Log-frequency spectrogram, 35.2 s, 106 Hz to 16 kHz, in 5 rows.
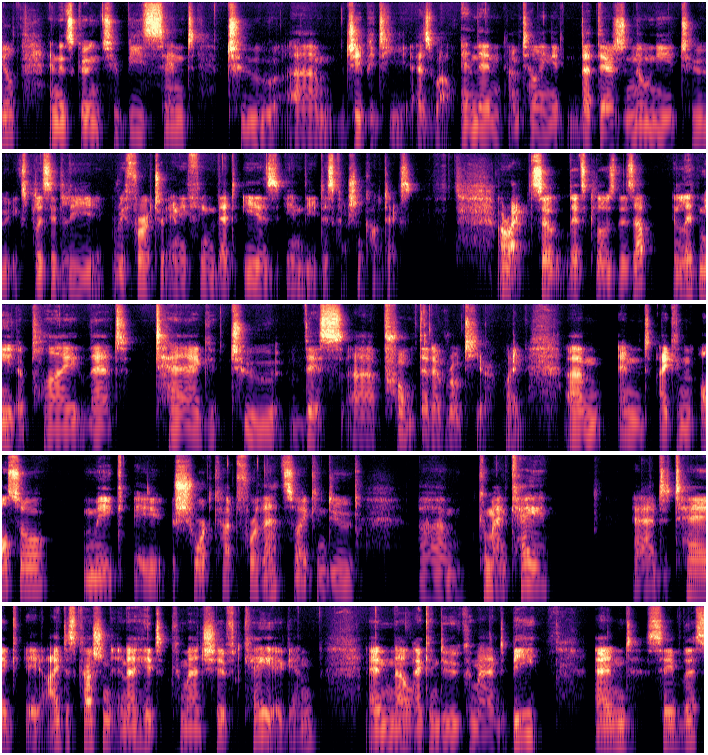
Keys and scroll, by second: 24.4 super+k, 30.3 shift+super+k.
